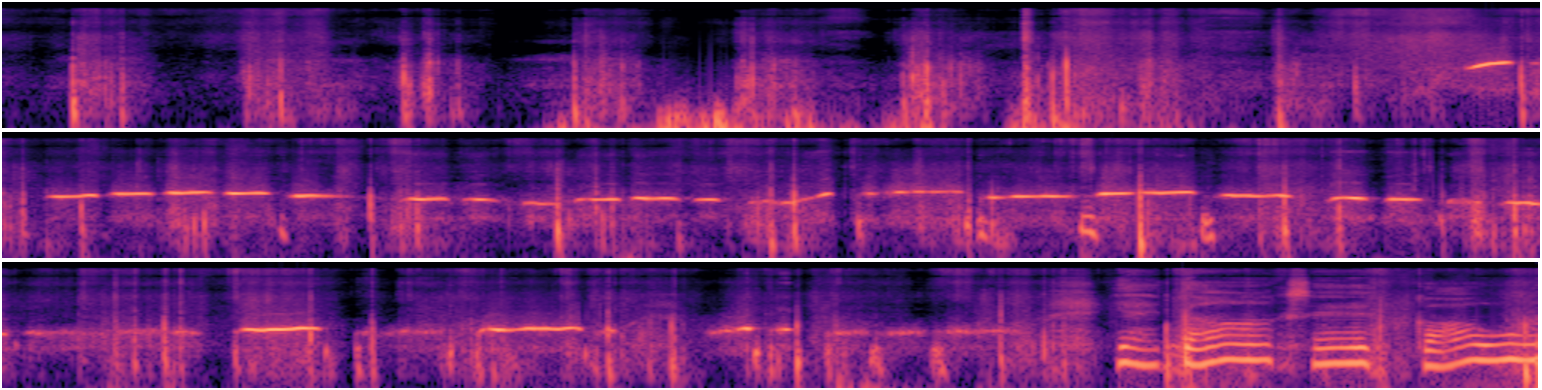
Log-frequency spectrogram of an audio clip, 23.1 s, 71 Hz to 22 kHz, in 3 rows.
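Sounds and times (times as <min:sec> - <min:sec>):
person whistling a slow melody: 0:07.2 - 0:20.6.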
